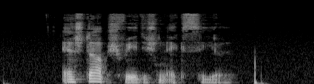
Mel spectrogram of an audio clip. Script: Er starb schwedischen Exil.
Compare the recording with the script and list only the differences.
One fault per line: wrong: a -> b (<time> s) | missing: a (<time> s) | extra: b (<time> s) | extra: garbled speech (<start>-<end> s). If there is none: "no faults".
no faults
